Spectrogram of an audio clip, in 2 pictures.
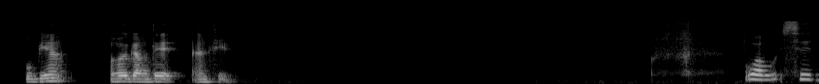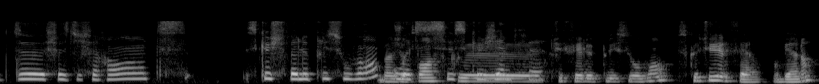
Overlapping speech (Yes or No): Yes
